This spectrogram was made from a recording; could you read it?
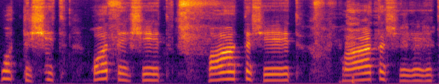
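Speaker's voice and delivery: very high, slow muttering repeated on a loop. Voicing a shaken character muttering over and over: muttering to himself. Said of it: "just muttering over and over".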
